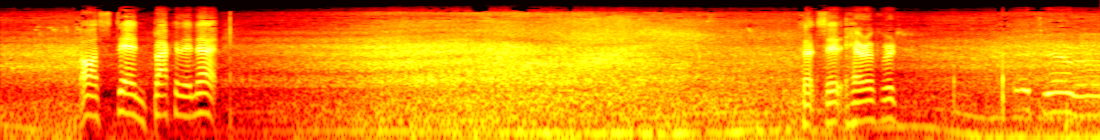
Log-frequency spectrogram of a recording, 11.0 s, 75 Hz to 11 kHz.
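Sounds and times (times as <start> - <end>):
vehicle passing: 2.3 - 11.0.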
